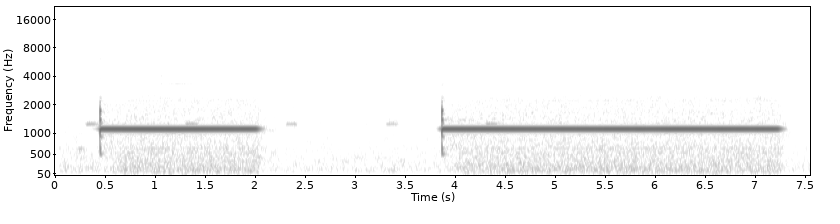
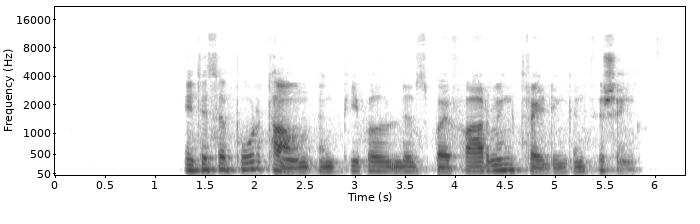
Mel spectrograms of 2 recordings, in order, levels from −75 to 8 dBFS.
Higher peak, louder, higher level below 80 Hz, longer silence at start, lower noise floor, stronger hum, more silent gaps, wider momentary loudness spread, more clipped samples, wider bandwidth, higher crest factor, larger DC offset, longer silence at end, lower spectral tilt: second, -16 dBFS vs -2 dBFS; second, -32 LUFS vs -21 LUFS; second, -74 dBFS vs -58 dBFS; second, 0.4 s vs 1.3 s; second, -65 dBFS vs -78 dBFS; neither; neither; second, 4 LU vs 8 LU; neither; first, 17.5 kHz vs 11.5 kHz; about the same, 16 dB vs 20 dB; neither; second, 0.25 s vs 0.5 s; second, -4 dB/octave vs -7 dB/octave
